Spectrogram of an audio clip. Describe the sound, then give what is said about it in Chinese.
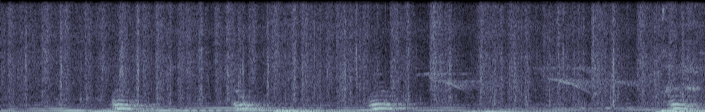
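A dog chasing after animals barks about five times at uneven intervals, sharp and fairly loud, over a steady low humming drone that runs underneath the whole time. “小猫和小兔手拉着手一起逃跑，可狗跑得更快，已经越来越近了。”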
